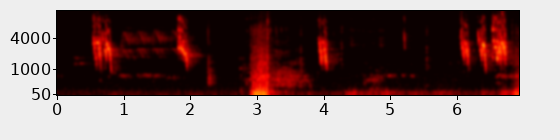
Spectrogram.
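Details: Happy budgerigar making scattered bright chirps and short twitters at irregular intervals, one longer trilled note early, with a low knock midway and light background rustling in a small room.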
